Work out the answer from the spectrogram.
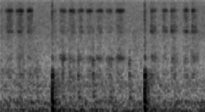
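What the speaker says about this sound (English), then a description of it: "when I fill in the black here with a pencil" A pencil shading in solid black areas of a comic drawing gives a soft, close, continuous scratchy rasp, with two slightly sharper strokes standing out, and no voices.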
